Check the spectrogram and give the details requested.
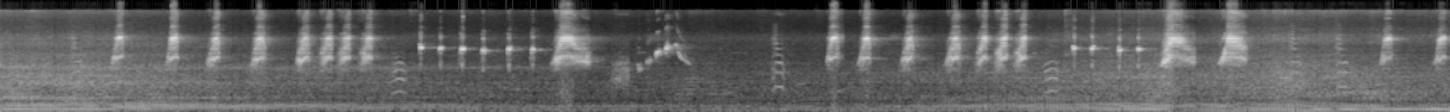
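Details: Long-tailed shrike in rich, excited song used to provoke singing; fast trains of very high ticking notes and piercing whistles, a brief rising slurred call midway, over a constant low hum.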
